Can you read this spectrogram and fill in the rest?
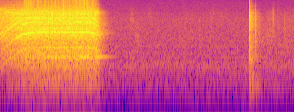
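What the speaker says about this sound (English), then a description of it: "Place the tip of the bit in the hole and turn the drill slowly. Press it and turn it faster for a few seconds." Power drill spinning a countersink bit to deburr a hole in metal, a loud whirring burst lasting about a second before cutting off, then quiet with one short metallic clink near the end.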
